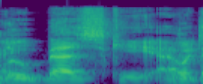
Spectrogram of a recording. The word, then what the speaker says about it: Lubezki: And also, of course, I have to shout out the cinematography, which is done by Emmanuel Lubezki. I believe I'm pronouncing that right. – Lubezki.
